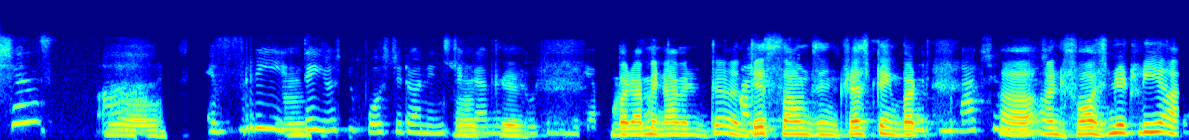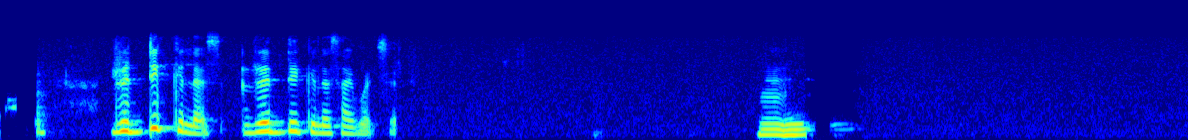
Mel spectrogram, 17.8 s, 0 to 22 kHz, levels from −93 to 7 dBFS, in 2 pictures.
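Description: This is a speech clip with two kinds of echo-canceller fault. The talker's level keeps dropping at 1.54–1.6 s, 2.52–2.68 s, 3.81–4.64 s, 5.49–7.47 s and 7.92–9.21 s. The early dips reach about 15–20 dB. The later ones go deeper, near 40 dB. This is speech suppressed in double talk, likely from both sides talking at once, with the canceller pulling down the talker along with the echo. Separately, the room sound is gated by the echo canceller at 5.20–5.24 s. It falls by about 19 dB while the loudspeaker plays, then comes back. Throughout, the audio stops at 8 kHz, as expected for an Opus call path.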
